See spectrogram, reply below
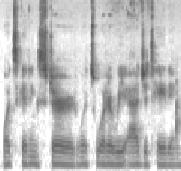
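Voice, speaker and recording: Calm low-voiced male yoga teacher. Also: noisy background. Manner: calm, reflective, unhurried. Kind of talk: reading a daily passage and reflecting. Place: yoga center, indoors.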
